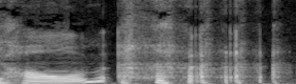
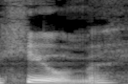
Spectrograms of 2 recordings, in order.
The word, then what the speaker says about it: Home: Home. I'm sorry, Hume. It's spelled like home, but it's pronounced Hume.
